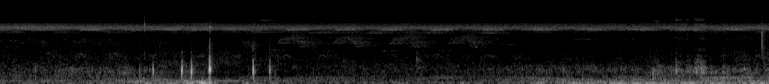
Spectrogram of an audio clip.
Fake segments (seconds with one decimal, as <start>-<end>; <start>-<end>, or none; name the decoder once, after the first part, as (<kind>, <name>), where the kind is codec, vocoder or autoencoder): 1.6-2.4 (autoencoder, DAC-VAE)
